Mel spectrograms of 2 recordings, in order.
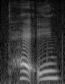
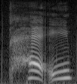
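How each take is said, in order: Both takes have the same delivery.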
